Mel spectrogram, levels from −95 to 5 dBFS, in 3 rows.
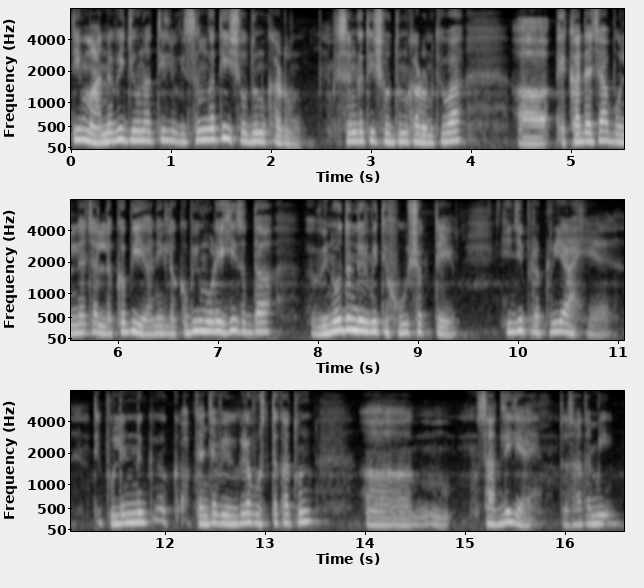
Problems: background sounds at intervals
